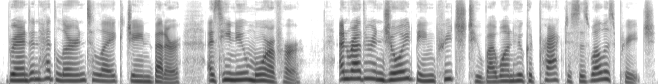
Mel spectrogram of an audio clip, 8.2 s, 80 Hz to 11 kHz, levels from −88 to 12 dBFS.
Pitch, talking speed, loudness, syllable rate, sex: 225 Hz, 205 wpm, -18 LUFS, 5.1 syllables/s, female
